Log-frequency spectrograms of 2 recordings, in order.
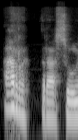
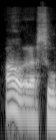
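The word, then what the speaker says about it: الرسول: And of course, Ar-Rasul, the prophet, is pronounced Ar-Rasul instead of Al-Rasul because Ra is the, let's see, the sun god of Egypt.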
